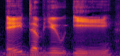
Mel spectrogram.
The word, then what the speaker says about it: AWE: While penning any notifications of death related to the Willow AWE, please adhere to the following guidelines. AWE will, from here on out, be pronounced awe.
